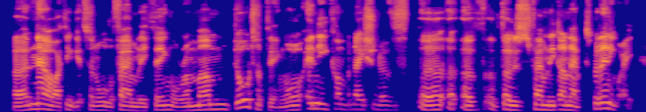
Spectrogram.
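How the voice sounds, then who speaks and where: In a southern English accent, a man talks at a fairly quick pace with ordinary pitch variation. The sound is dry and close with no echo. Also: medium pitch for a man, hardly any pauses. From England (London). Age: 60s. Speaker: motorsport communications executive. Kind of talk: podcast interview. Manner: hesitant fillers, conversational.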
